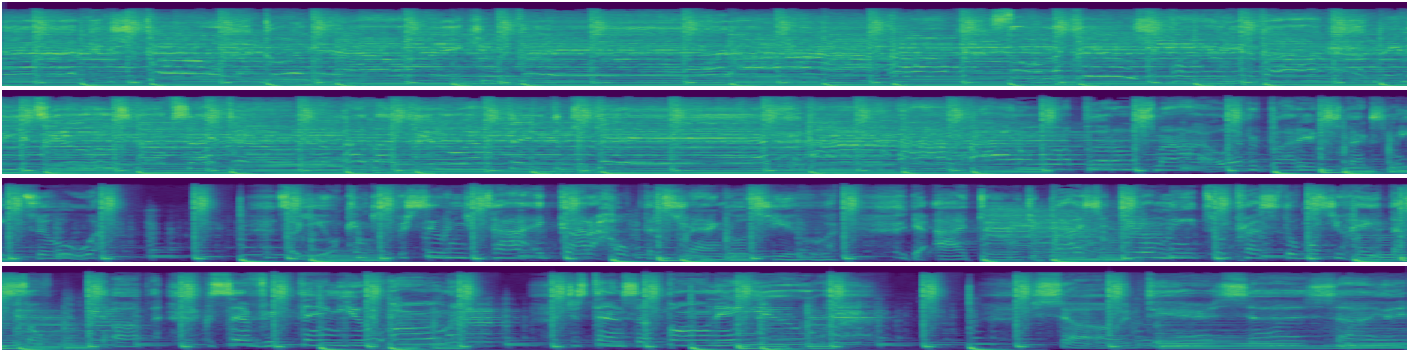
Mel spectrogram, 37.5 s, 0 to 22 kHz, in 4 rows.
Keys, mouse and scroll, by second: 2.0-2.4 scroll down 1, 4.9 click, 7.0-7.5 scroll up 1, 8.6-13.0 drag, 19.5-20.1 click, 20.0-21.8 scroll down 2, 21.8 scroll down 1, 22.4-23.7 drag, 24.1-25.0 scroll up 1, 25.0 click, 26.5-28.4 shift+drag, 29.5-30.1 click, 30.6 scroll up 1, 32.1-33.1 click, 33.2 ctrl+z, 34.1-34.7 drag.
